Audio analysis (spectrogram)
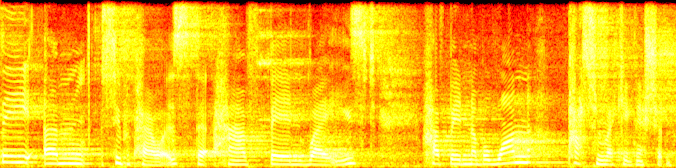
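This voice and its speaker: Fairly slow speech from a woman with a fairly high pitch, plus audible room echo and light background noise. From England. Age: 50s. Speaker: panel moderator, agency co-founder; panel moderator. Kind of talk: live panel moderation. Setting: stage with audience. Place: hall.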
